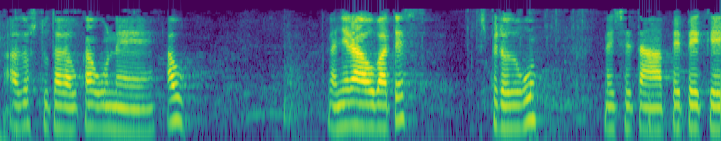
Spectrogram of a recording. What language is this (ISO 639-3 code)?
eus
